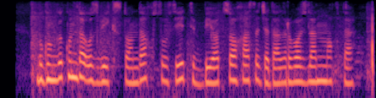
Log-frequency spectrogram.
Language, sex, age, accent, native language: Uzbek, female, 18-24, Jizzax, Uzbek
